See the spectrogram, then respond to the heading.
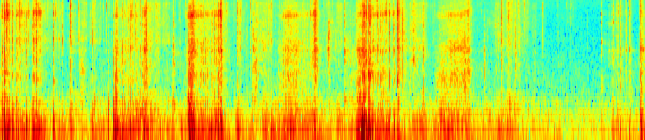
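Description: A flat metal blade scrapes and carves the surface of a solid, hand-sized teal bar of soap held in the hand, peeling off flakes. Repeated crisp, dry scraping strokes make bright, tearing and crumbly sounds over a soft low rumble, with a few louder cuts standing out.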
